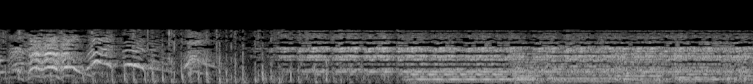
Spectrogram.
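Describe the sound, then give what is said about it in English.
Horses whinny and gallop off, a quick rush of clip-clopping hooves over a few seconds, before steady orchestral music takes over and holds to the end; riders in a western drama set off on horseback, one horse called Buckshot, to follow the trail of Dalton's gang's horses. “Let's follow the trail of that bunch of horses Dalton and his men rode.”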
